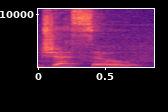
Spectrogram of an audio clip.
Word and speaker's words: Gesso: Apparently I mispronounced it last time and people freaked out. So I'm taking Gesso, which is the just bright matte true white color from MAC.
